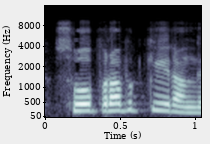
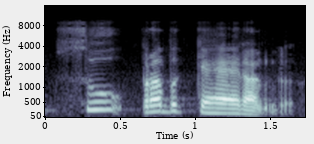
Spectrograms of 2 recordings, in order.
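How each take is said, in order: First: Brisk ਸੋ with o, ਕੇ with narrow e; wrong vowels. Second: ਸੁ with short u, ਕੈ with open ai; correct vowels. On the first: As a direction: run through with so and ke for ਸੋ and ਕੇ. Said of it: "ਨਹੀਂ". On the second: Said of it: "ਸੱਸੇ ਔਂਕੜ ਤੇ ਕੱਕੇ ਨੂੰ ਦਲਾਵਾਂ". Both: Shown as a demonstration.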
